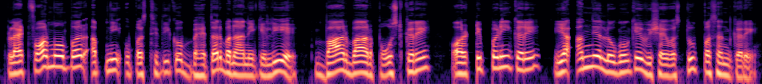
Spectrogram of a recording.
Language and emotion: Hindi, neutral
